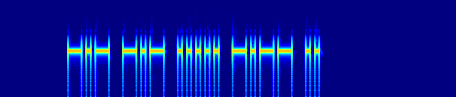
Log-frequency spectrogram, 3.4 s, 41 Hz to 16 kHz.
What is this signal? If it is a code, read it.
Morse code, heard as a keyed tone, about 34 wpm, 700 Hz. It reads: KK5YI
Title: USA Call Signs Repeated 2x 35wpm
